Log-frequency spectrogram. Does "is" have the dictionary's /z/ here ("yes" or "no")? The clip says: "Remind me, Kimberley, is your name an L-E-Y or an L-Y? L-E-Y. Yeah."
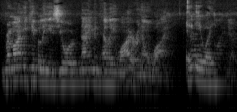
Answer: yes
